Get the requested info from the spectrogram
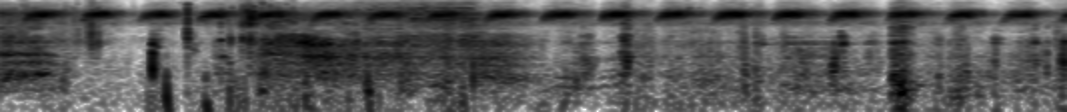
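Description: Close-miked chewing and lip-smacking: a run of short wet clicks and smacks from a mouth eating rice and pork.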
